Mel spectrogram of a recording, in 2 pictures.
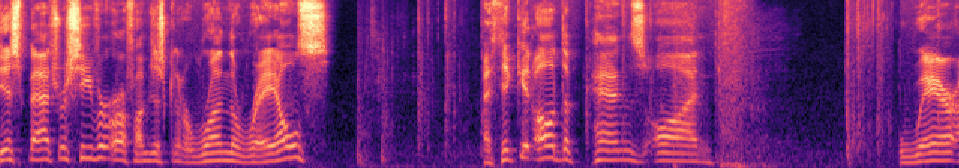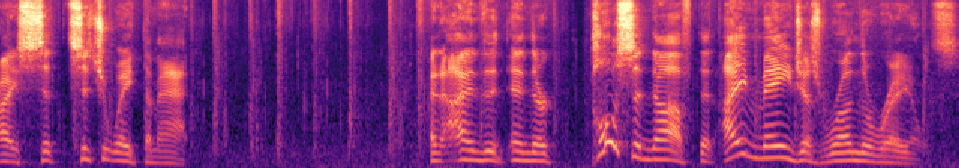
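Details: Natural stuttering in a male streamer, present in childhood, resolved, now returning as he gets older; he says typos or game autosaving can trigger it; stuttering on words.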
